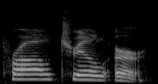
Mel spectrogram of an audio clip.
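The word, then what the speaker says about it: Pralltriller: l l t r i t-r-i-l-l-e-all e-r it's pronounced pral trill er you're the sweetheart sending me cards how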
